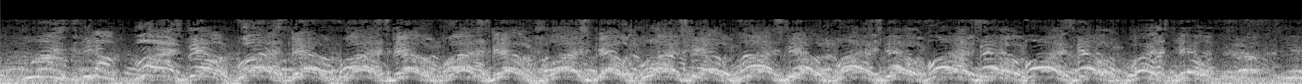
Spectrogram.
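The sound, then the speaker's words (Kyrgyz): A crowd of marchers at the Russian March rally shouts slogans in loud, rhythmic unison, the chant beating steadily and repeating without a break. “Марш топ-топ болуп бөлүнүп, колонналар акырын жылып, катышуучулар урандарды кыйкырып жатышты.”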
